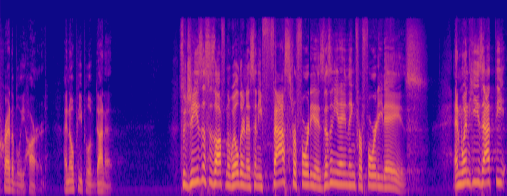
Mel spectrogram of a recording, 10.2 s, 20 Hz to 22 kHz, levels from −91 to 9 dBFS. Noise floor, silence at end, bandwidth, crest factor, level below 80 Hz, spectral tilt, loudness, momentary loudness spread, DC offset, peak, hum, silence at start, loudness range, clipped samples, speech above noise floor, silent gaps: -70 dBFS; 0.05 s; 16 kHz; 20 dB; -70 dBFS; -3 dB/octave; -22 LUFS; 14 LU; under 0.1%; -4 dBFS; none; 0 s; 10 LU; under 0.1%; 47 dB; none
